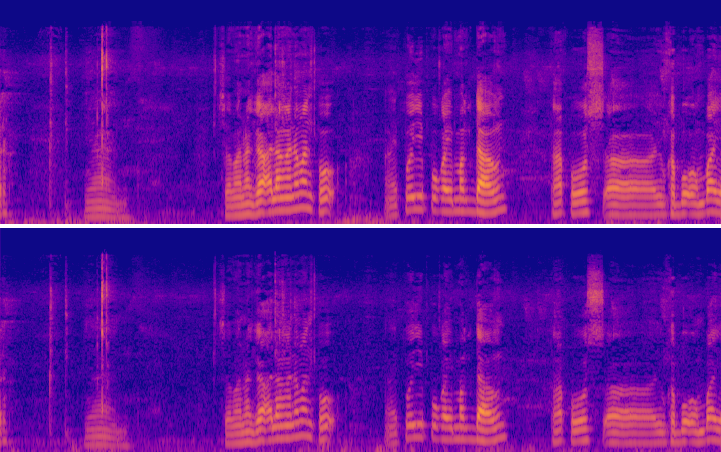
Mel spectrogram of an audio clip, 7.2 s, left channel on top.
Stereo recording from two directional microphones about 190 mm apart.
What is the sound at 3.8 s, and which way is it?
Speech, 20° left (ahead or behind).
